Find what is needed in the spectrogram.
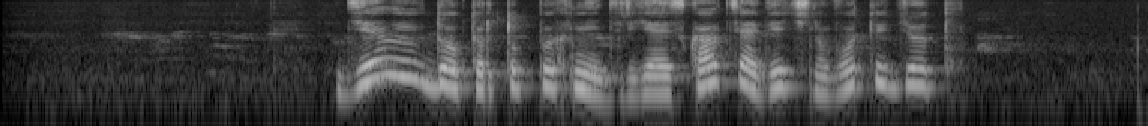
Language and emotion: Russian, neutral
